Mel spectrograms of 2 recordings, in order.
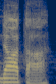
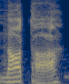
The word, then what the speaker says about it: Nauta: you say his name everyone's saying nata not natta I guess it could be NATA but I look at Walt NATA his name in I kind of I I make it just slightly more authentic I think by saying naota because that would be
